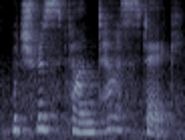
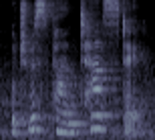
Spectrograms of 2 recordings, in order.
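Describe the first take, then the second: Both takes have the same delivery.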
